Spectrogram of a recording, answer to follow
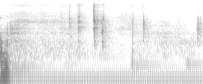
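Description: A few separate computer keyboard keystrokes, one about a second in and others near the end.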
